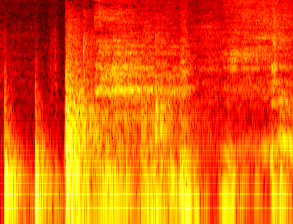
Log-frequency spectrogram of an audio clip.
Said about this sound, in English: Come in, I'll shut the door.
